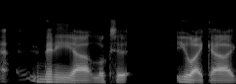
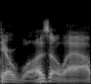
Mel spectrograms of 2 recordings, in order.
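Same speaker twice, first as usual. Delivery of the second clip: heavy stress leaning hard on the word was. Answering whether there was a lab in Dakar: stress on was. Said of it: "emphasis on the word was".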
